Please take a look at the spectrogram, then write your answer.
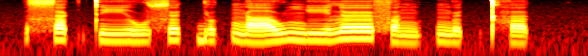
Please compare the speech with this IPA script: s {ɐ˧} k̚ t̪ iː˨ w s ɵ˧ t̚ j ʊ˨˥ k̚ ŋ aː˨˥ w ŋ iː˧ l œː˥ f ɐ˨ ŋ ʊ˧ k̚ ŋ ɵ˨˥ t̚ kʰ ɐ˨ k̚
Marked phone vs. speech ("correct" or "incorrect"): correct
